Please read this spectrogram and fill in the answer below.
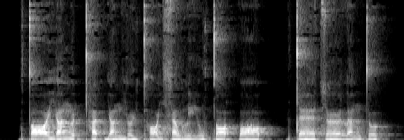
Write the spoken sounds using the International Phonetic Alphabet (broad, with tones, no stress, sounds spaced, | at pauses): t̪ ɔː˥ j ɐ˥ ŋ ɵ˧ t̚ t̪ʰ ɐ˥ t̚ j ɐ˧ ŋ j ɵ˧ ɥ t̪ʰ ɔː˨˩ j s ɐ˧ w l iː˨˥ w t̪ ɔː˥ t̚ p ɔː˥ k̚ | t̪ ɛː˨ t͡s œː˨ l ɐ˨˧ n t̪ ʊ˧ k̚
